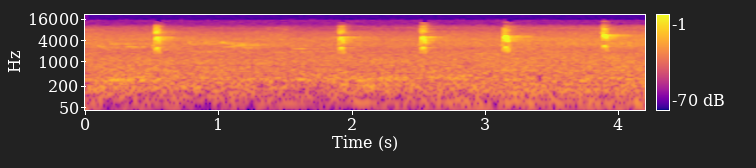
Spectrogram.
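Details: Juvenile woodpecker inside a tree cavity begging for food; faint, irregular single chirps separated by pauses of up to a second, against a quiet, slightly hissy background.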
